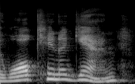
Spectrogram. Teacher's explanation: ele juntou walking e again pelo N, walking again, já que o G final não é pronunciado.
